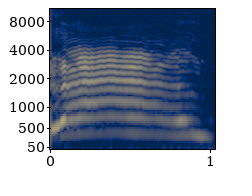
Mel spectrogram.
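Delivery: high, loud imitated crying wail; retelling the boy crying over his sunglasses; child's wail. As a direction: wail like a little boy in tears.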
